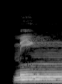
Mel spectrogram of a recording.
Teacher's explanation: Jadi jangan dibaca dengan dengung. Kalau dengung itu kan kedengarannya kan ming, jadi 100% di rongga hidung kita itu berdengung. Itu tidak benar, karena ini bukan 100% dengung.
